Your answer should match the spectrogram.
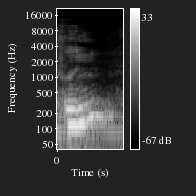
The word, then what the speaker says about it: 運: Luck, destiny, you just pronounce it as un.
